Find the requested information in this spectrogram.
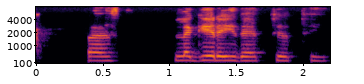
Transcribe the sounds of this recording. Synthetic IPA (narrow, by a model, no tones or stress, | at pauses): bəs | ləɡeːɾəiːd̪ɛːt̪ʰːeːʊt̪ʰːeː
